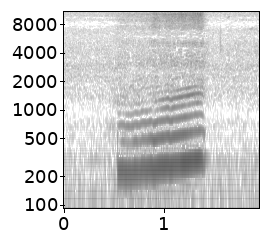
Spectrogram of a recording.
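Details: Worn out from play, a sleeping house cat gives one steady, nasal, humming snore lasting almost a second and slowly rising in pitch, with near silence before and after.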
